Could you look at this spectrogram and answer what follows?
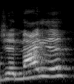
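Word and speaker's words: Genia: Oh, it's pronounced Janiah. Girl, I'm all the way off. But wait, G E N I A. The G is I don't know, girl. Janiah is how you pronounce it.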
